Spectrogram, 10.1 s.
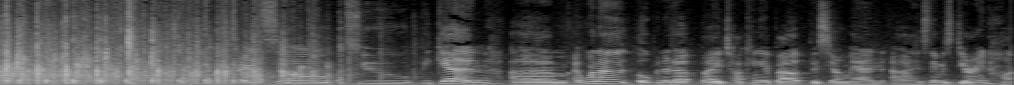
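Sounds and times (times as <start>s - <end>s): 
audience applause: 0.0s - 3.7s
speech: 2.5s - 10.1s.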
